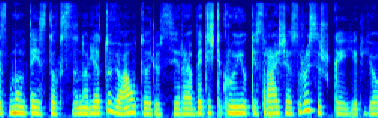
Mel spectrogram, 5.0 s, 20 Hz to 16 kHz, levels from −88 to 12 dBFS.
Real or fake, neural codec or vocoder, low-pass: real; none; 14.4 kHz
